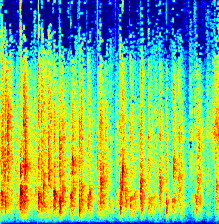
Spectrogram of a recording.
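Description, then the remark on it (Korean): A group applauds steadily, many hands clapping at once in a dense, even patter that holds the whole time without any voices. The applause thanks a deacon for their service. “우리 박수 좀 해주십시오.”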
